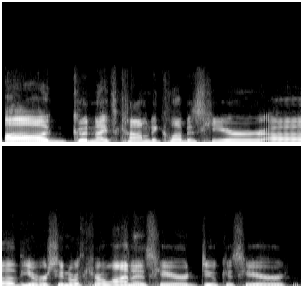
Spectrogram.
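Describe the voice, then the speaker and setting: A man chatting over a video call about his comedy work, jumping up in pitch whenever he quotes people in his stories. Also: moderate pace, smooth. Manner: animated storyteller with sudden pitch jumps when quoting people. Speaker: comedian and comedy label engineer. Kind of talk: casual video-call podcast chat. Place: home in a college town.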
